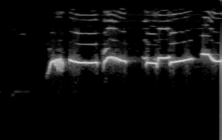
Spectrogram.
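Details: Song of a Eurasian blackbird, a run of smooth, mellow whistled notes held near one pitch with slight rises and dips, delivered in connected bursts over a couple of seconds, no other sounds heard.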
